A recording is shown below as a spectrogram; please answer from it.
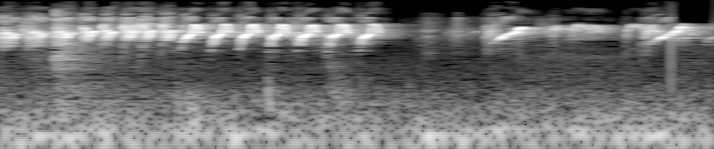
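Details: Olive-backed sunbird (sogok ontong) masteran song: a quick series of high, sharp chipping notes, then a brief gap and two bright rising whistled slurs.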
